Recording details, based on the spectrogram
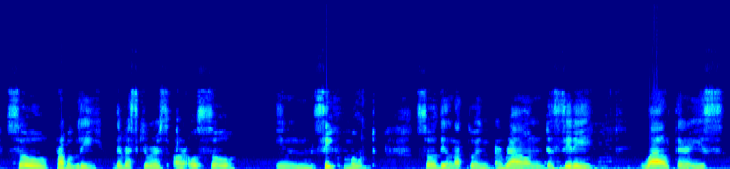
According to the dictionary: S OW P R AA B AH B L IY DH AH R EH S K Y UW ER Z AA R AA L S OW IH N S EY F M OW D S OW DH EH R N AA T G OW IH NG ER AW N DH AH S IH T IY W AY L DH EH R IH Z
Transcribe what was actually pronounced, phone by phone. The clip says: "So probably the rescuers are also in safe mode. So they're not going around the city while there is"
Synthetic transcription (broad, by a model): S OW P R AA B AH B L IY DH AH R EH S K Y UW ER S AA R AA L S OW IH N S EY F M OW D S OW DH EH L N AA T G OW IH NG ER AW N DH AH S IH T IY W AY L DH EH R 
